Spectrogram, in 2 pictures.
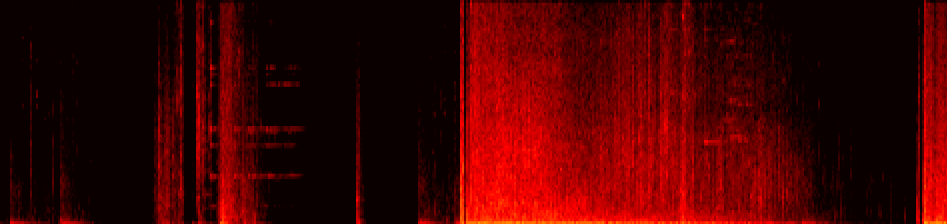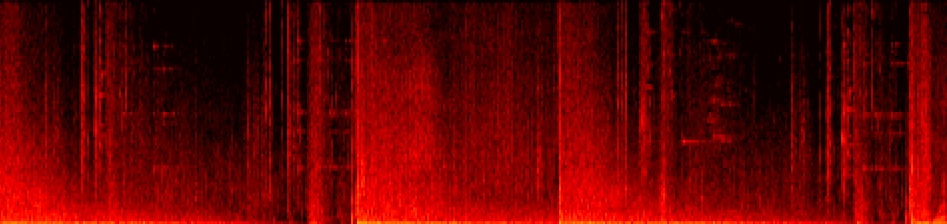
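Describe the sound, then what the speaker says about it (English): Grenade explosions in the first-person shooter Titanfall on PC: after a few sharp knocks, a series of loud, booming blasts roar and rumble for several seconds each, separated by brief silences. "Throw a grenade into each of the windows"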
